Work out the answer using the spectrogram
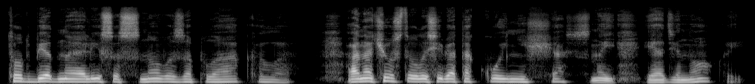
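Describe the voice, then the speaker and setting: A man narrating a children's storybook audiobook in a slow, measured storytelling voice. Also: medium pitch, fairly even intonation, warm tone, dry recording, clean studio sound.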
